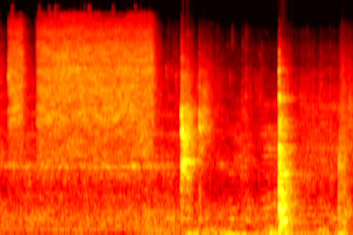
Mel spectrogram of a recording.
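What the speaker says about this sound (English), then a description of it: "make sure you grease your pan. I'm using Pam here today." Pam cooking spray hisses steadily onto a pan for about two seconds, close and loud, followed by a few light clinks of cookware.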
